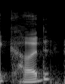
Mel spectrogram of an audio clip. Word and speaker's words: Qud: It was kind of like, did you say CUD? – Yes.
